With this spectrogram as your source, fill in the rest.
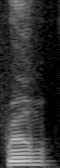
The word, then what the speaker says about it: washroom: 所以唔會將呢兩個字嘅音質都成重音 was Washroom 而係獨成， washroom 。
